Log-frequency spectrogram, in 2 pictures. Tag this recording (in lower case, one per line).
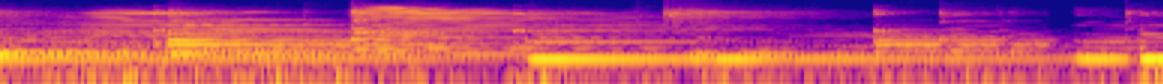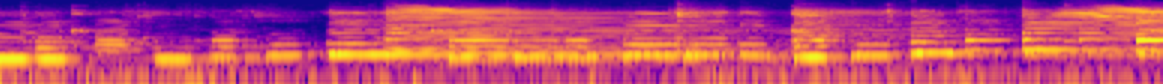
playing sitar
